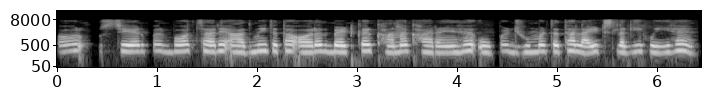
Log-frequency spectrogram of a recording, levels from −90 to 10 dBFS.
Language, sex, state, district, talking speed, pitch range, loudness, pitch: Hindi, female, Jharkhand, Deoghar, 195 wpm, 240-270 Hz, -16 LUFS, 255 Hz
